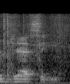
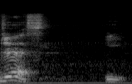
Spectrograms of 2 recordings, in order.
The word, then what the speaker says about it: Jesse: I'm not sure if it's Jess or Jesse. It's J-E-S-S-E. I want to pronounce it Jesse. It's probably actually Jess. I don't come across... about the only Jesse's I think I ever known was J-E-S-S-E, and he pronounced it Jesse, not Jess.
